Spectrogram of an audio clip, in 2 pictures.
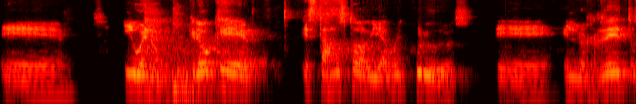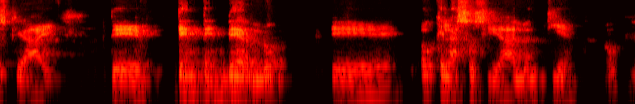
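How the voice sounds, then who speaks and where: Man at a very slow pace with ordinary pitch variation. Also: medium pitch for a man, big swings in loudness. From Colombia, raised in Medellín. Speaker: journalism course instructor. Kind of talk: online lecture discussion. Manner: hesitant, many fillers.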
